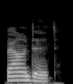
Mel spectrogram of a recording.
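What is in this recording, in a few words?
"bounded", English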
